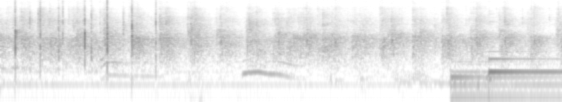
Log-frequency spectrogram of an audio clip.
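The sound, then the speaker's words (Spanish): Audience applause, a fairly faint, continuous patter of clapping that carries on throughout, with a steady tonal hum beneath it. “Un aplauso para Paco Hermier.”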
